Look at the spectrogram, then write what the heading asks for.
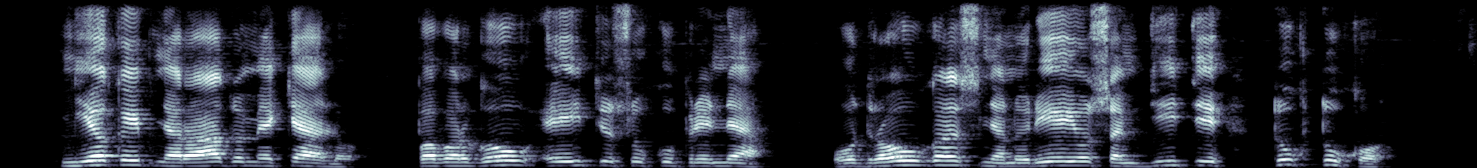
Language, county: Lithuanian, Klaipėda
